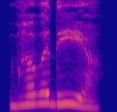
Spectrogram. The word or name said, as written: ಭವದೀಯ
